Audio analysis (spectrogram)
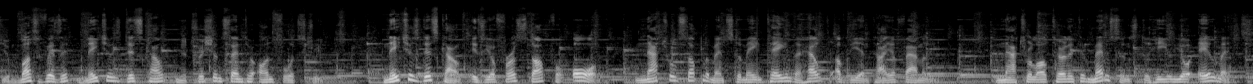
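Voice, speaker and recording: Male ad announcer over prominent music. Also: mid-range voice. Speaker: advertising announcer. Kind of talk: scripted commercial voice-over. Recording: voice-over over loud music bed. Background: background music.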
